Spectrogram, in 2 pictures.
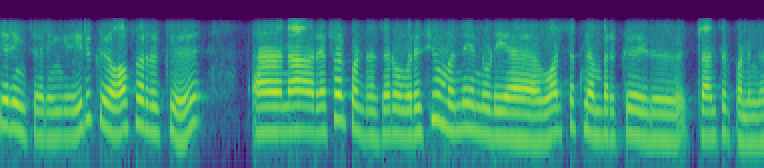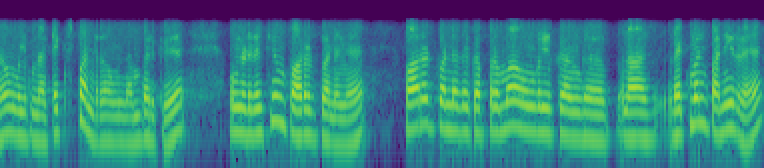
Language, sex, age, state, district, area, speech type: Tamil, female, 18-30, Tamil Nadu, Pudukkottai, rural, conversation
